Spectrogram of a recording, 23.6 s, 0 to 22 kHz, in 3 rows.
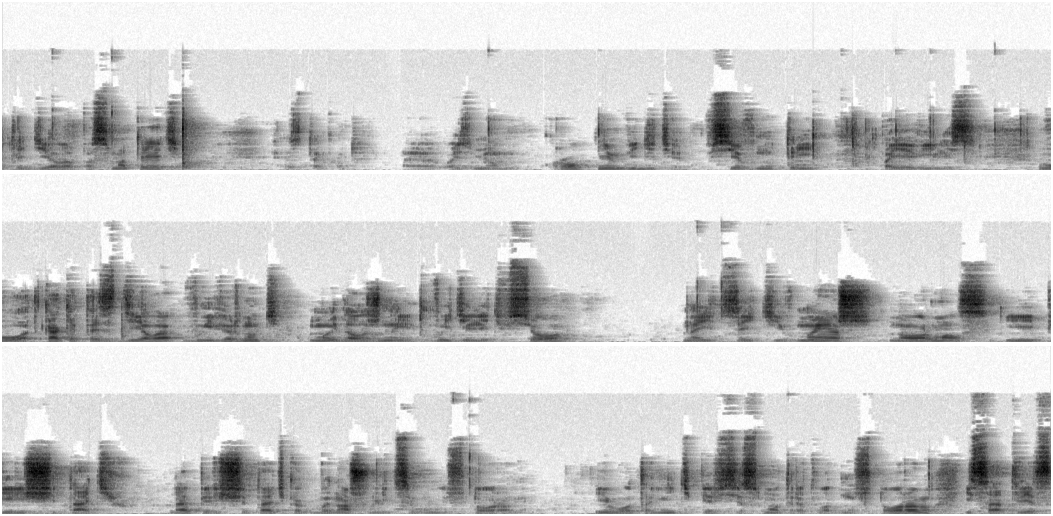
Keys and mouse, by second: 3.6 middle click, 6.4 alt+b, 6.7 middle click, 7.5 shift+middle click, 7.6 shift+click, 21.6-22.7 middle drag.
